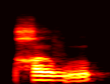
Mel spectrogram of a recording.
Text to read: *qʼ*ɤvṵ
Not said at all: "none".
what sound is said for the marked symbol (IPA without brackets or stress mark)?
χ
